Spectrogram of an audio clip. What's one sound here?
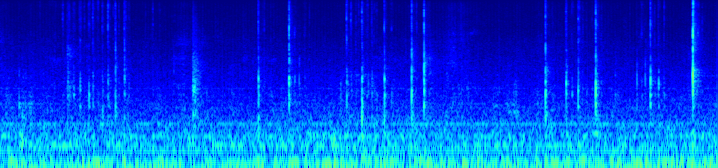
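Laptop keys click in short, uneven bursts.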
